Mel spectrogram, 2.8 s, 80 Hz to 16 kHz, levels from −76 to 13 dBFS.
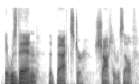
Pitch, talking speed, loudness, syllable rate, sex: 95 Hz, 150 wpm, -20 LUFS, 4.0 syllables/s, male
